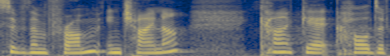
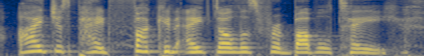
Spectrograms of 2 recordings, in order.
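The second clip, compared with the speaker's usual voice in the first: put-on angry voice, slower; 6 dB louder than usual. Retelling a friend's phone call, acting out how angry he was. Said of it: "He's angry".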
